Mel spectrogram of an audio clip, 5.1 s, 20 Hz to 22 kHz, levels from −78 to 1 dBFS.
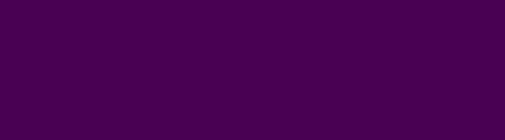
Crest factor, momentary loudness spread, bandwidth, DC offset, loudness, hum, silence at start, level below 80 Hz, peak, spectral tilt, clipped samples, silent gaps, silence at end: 14 dB; 0 LU; 17 kHz; under 0.1%; -61 LUFS; none; 0 s; under -90 dBFS; -52 dBFS; 3 dB/octave; under 0.1%; none; 0 s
